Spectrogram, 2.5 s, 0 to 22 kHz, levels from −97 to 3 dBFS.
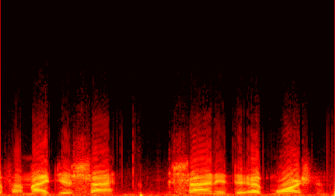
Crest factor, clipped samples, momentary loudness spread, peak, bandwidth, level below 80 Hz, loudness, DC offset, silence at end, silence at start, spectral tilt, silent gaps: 18 dB; under 0.1%; 9 LU; -14 dBFS; 11 kHz; -58 dBFS; -31 LUFS; under 0.1%; 0 s; 0 s; -4.5 dB/octave; none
